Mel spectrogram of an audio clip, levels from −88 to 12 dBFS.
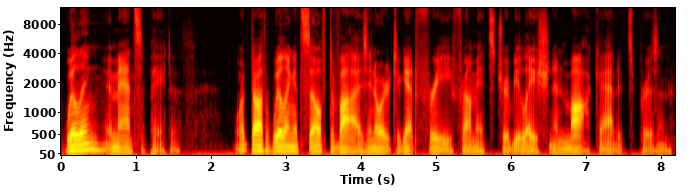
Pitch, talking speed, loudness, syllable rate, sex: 105 Hz, 145 wpm, -20 LUFS, 4.6 syllables/s, male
